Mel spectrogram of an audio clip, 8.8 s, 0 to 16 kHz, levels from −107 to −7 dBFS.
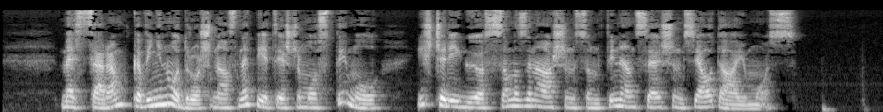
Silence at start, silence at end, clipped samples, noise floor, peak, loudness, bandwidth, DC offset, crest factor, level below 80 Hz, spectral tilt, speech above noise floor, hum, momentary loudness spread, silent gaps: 0.6 s; 0.55 s; under 0.1%; -66 dBFS; -2 dBFS; -21 LUFS; 11.5 kHz; under 0.1%; 20 dB; -62 dBFS; -3.5 dB/octave; 45 dB; none; 8 LU; none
